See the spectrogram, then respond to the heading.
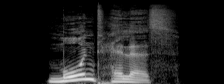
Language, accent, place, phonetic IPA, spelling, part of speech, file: German, Germany, Berlin, [ˈmoːnthɛləs], mondhelles, adjective, De-mondhelles.ogg
- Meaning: strong/mixed nominative/accusative neuter singular of mondhell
